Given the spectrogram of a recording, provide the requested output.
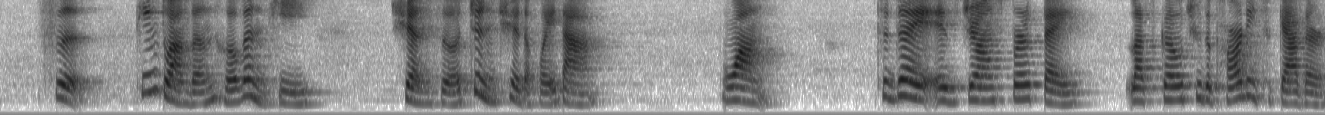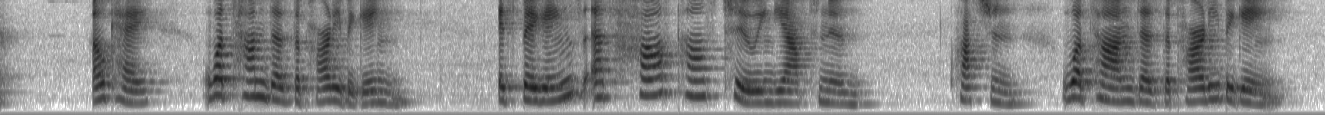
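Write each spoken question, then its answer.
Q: Question what time does the party begin?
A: At half past two in the afternoon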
